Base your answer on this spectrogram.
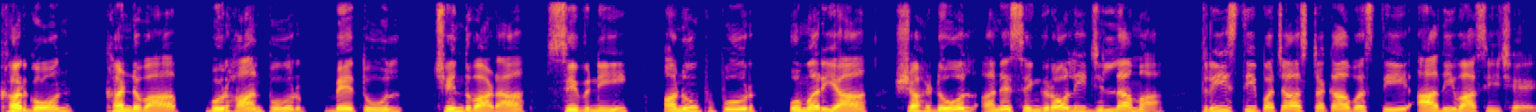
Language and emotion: Gujarati, neutral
